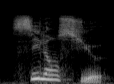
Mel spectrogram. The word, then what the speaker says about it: silencieux: Silencieux, final X not pronounced, okay? This part here will be pronounced like cieux, okay? Then you get silencieux, silencieux.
